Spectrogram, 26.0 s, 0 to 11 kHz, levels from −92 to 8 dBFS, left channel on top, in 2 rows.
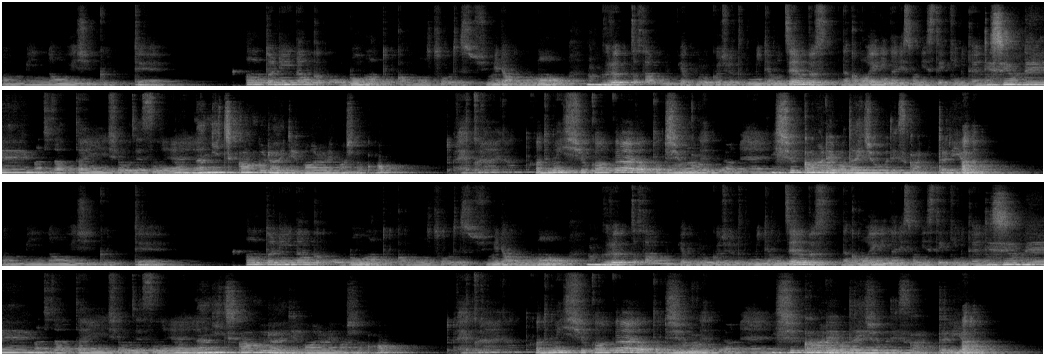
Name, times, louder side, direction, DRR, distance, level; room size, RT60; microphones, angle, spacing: voice 1, 0.0-1.3 1.7-2.0 3.1-7.0 7.5-7.8 8.0-12.4 13.4-15.6 18.7-22.6 25.0-25.2, equal, 15° left, -3 dB, 2.1 m, -31 dB
voice 2, 12.3-13.4 15.2-17.8 21.3-21.9 22.6-25.2, left 1 dB, 80° left, 0 dB, 2.8 m, -26 dB
14.0 x 6.8 x 7.1 m, 1.1 s
head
